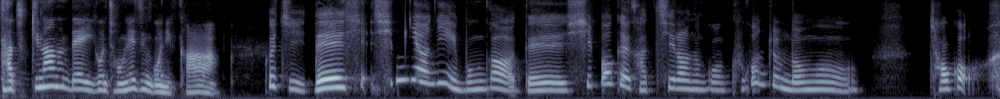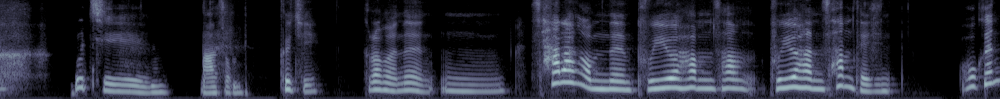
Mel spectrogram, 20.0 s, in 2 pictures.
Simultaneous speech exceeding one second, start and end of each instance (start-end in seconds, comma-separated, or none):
none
